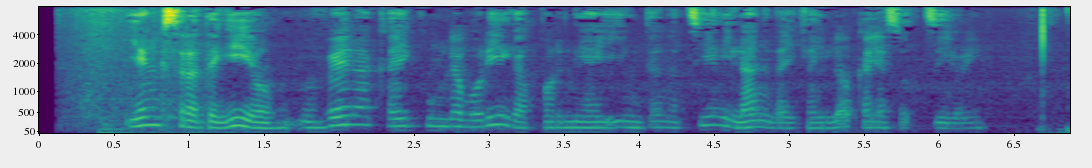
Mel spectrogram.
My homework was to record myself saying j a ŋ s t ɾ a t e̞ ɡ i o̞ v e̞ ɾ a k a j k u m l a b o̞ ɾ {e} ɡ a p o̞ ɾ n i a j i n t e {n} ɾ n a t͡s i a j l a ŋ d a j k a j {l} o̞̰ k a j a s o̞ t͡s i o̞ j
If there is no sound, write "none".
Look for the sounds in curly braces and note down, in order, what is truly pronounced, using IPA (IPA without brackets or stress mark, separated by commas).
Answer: i, none, l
